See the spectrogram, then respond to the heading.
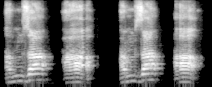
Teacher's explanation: جو اقصی حلق ہے، سب سے اینڈ سے جو حصہ سینے کے قریب ہے، وہاں سے 2 حرف ہیں، حمزہ اور ہا. حمزہ ہا، یہ یہاں سینے کے قریب جو گلے کا حصہ ہے، اقصی حلق.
